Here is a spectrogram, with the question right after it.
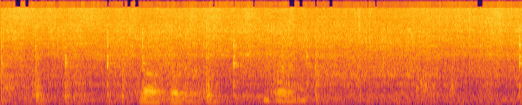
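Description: Meat browns and sizzles in a pot on the stove while a wooden spoon scrapes and stirs it in repeated strokes, with steady frying crackle underneath and a brief spoken comment.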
